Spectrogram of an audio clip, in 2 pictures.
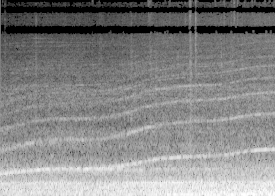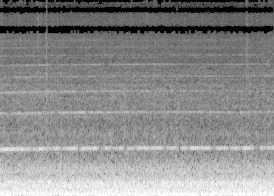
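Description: Tyres rumble over the runway.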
